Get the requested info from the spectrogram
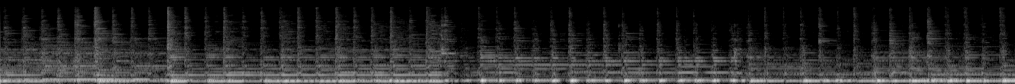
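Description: Solo acoustic guitar playing the instrumental opening of a song: quick strums in a steady rhythm over ringing chords.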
